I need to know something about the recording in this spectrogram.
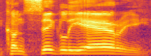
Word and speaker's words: consigliere: The confidant, or the consigliere. That's how you say it. If you can say it, that's cool, because people will love it if you can speak it in the Italian, because we are an Italian restaurant.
